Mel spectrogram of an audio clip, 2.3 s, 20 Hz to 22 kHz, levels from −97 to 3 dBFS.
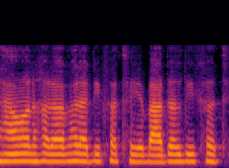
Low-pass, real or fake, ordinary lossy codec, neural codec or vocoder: none; fake; none; codec, 16 kHz, 1.1 kbps, Voila-Tokenizer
